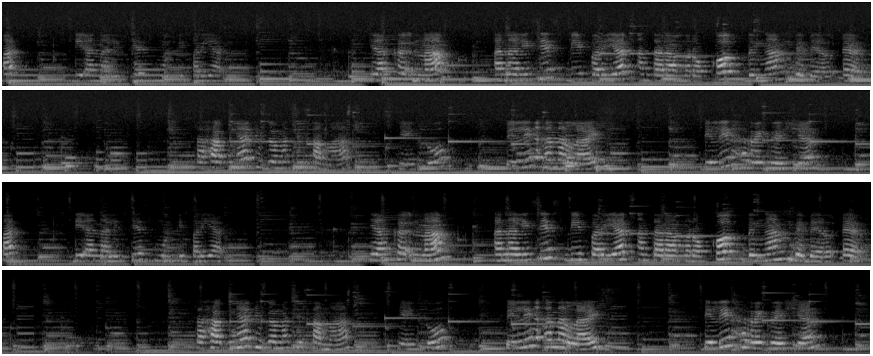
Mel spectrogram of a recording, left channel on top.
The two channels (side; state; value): left; noise; hiss, 14 dB below the sound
